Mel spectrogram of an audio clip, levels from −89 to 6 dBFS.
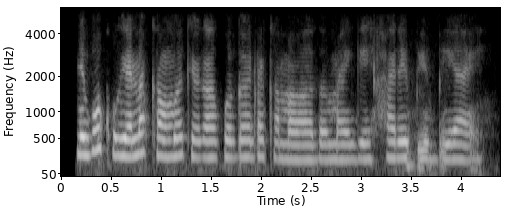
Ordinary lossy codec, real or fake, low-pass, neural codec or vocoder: Opus, 32 kbps; fake; 5.4 kHz; codec, 24 kHz, 3 kbps, HILCodec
